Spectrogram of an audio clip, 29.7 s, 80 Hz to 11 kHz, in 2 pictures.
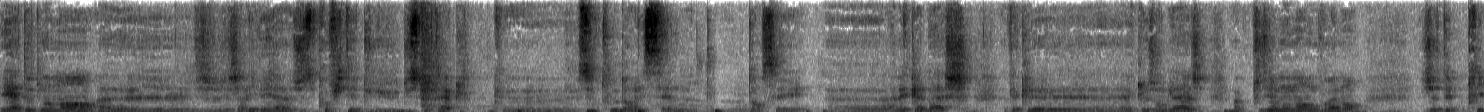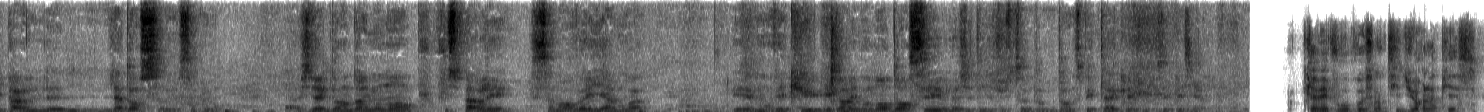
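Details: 46-year-old adult who has stuttered since childhood. Stuttering.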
